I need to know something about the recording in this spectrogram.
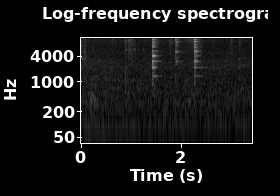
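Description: Spoons clink against plates.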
